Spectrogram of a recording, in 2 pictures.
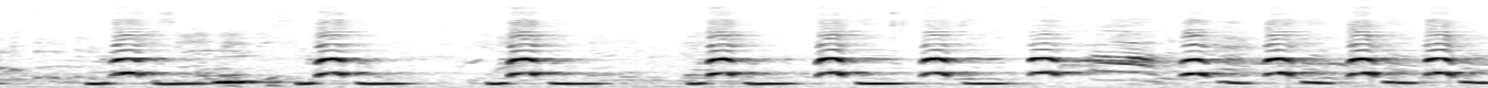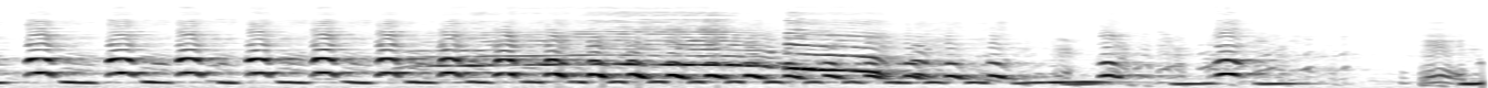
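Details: Captive siamang pair, father and mother, singing together at the Los Angeles Zoo while their youngster stays silent. Deep, booming hoots repeat about twice a second, then swell into a long run of rapid rising barks with a sweeping scream before the hoots return.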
